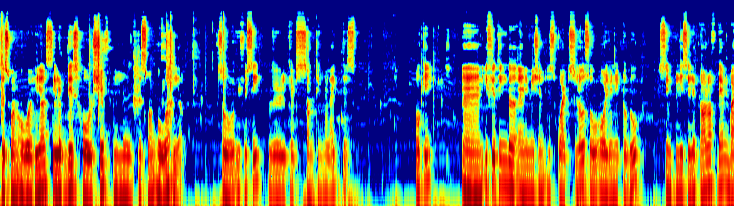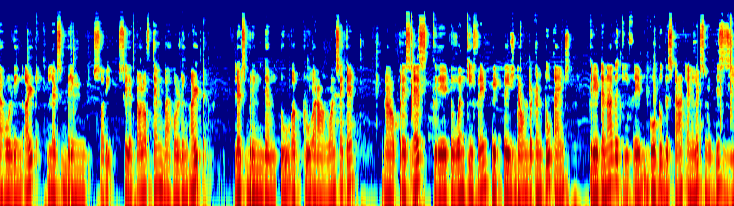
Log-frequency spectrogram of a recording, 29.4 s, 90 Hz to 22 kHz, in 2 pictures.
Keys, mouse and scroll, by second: 0.7-4.0 drag, 4.3 space, 6.8 click, 8.4 -, 9.8 click, 10.2 space, 13.0-15.5 drag, 15.5-21.6 alt+drag, 22.9 s, 23.9 click, 24.9 Page_Down, 27.0 click, 27.6 j, 28.8 click, 29.2 Return.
